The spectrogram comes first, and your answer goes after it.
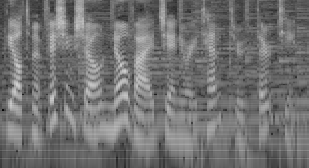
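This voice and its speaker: A woman's voice: fairly low pitch, sing-song, a little fast. Woman reading sponsor credits over music. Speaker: sponsor announcer. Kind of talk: scripted sponsor reads.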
